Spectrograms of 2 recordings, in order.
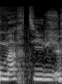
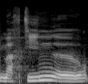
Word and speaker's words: Martin: on dit Martin ou Martine? Je m'attendais à cette question dès le début, mais au moins on dit Martin. En réalité on dit Martin, puisque les Anglais ne prononcent pas le R.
